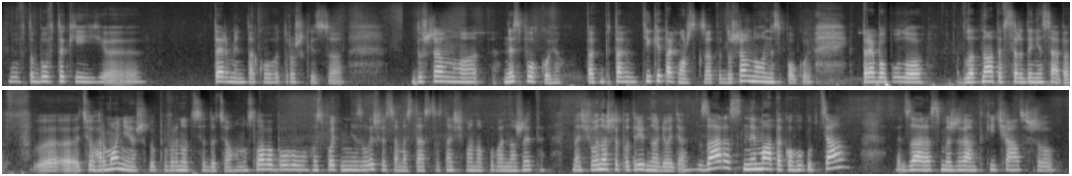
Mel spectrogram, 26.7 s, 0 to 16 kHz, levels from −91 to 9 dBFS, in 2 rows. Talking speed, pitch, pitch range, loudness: 125 wpm, 190 Hz, 175-205 Hz, -18 LUFS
